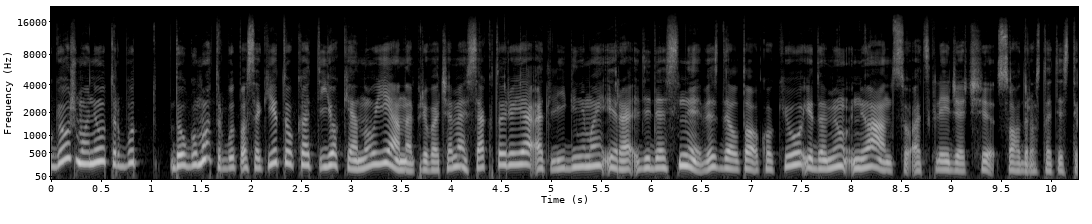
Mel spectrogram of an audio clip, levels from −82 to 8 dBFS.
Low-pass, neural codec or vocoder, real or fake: 19.8 kHz; vocoder, 44.1 kHz, 128 mel bands every 512 samples, BigVGAN v2; fake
